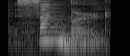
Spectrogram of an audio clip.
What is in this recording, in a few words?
"sunbird", english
